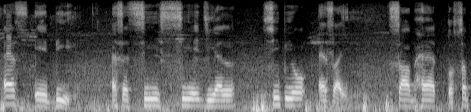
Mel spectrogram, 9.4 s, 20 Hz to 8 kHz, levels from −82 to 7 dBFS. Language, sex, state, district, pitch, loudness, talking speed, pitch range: Hindi, male, Rajasthan, Bikaner, 125 Hz, -11 LUFS, 70 wpm, 115-135 Hz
